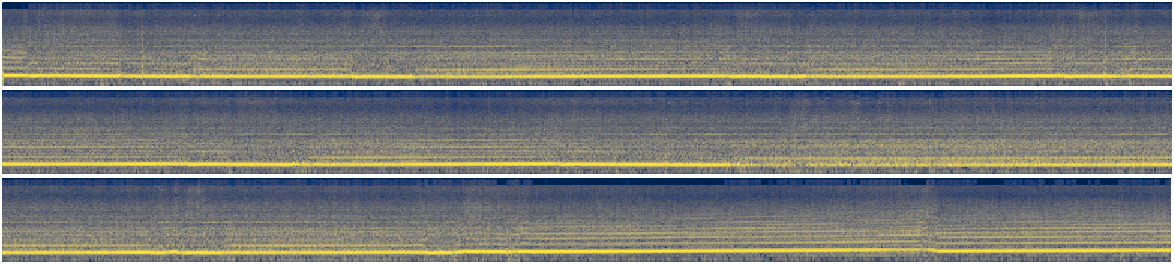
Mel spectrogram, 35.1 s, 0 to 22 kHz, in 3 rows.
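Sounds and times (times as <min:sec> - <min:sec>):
motorcycle engine running high: 0:00.0 - 0:35.0.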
